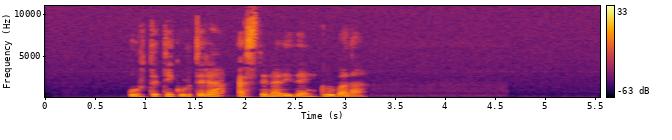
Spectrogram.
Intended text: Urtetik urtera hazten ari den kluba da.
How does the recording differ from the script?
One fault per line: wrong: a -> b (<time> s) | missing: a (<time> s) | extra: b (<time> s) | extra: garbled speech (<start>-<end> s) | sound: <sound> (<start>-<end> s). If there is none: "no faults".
no faults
